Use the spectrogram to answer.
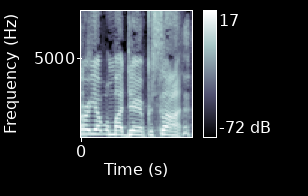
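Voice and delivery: loud, sudden mock-demanding outburst. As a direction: shout it like a demanding diva. Interrupting with an acted demanding line.

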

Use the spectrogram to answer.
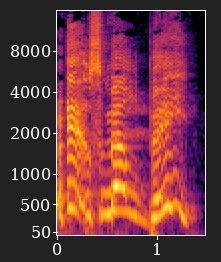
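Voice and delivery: put-on slow, high, wrong-accent [name]; [name] impression. Guest tries [name] and lands on Paddy McGuinness, slow and high. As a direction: drag out [name] like a Bolton TV host. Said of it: "you sound like Paddy McGuinness".

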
